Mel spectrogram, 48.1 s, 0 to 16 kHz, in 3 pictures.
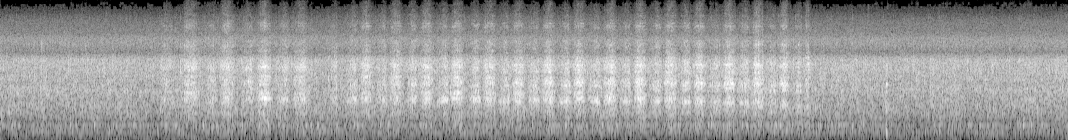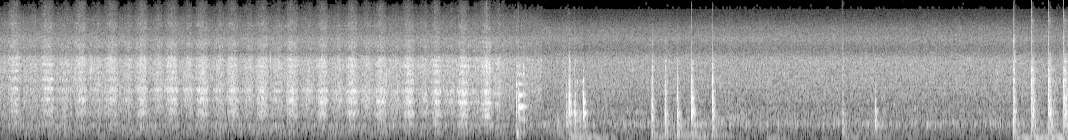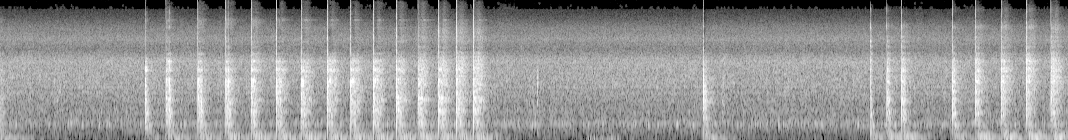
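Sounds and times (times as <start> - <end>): hand saw cutting wood: 2.4 - 12.2, 16.1 - 24.1, 34.2 - 39.4, 45.1 - 48.0
sharp wooden knocks: 31.2 - 32.2, 34.2 - 39.4, 42.6 - 42.8, 45.1 - 48.0.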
